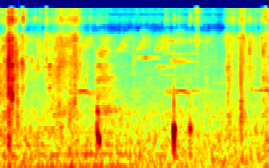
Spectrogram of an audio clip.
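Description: Dry leaf litter and undergrowth crackling in a few short bursts as someone moves and crouches over it, with a few short, faint bird chirps between them.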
